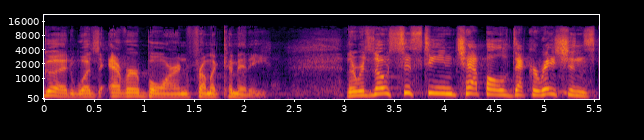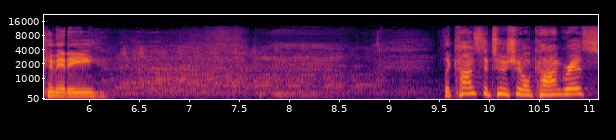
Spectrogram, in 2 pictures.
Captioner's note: laughter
